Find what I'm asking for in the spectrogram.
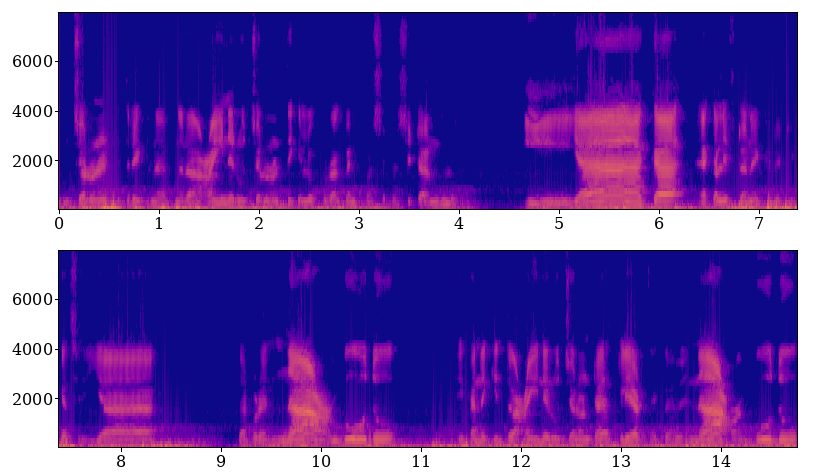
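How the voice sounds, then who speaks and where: A man teaching pronunciation of scripture verses, explaining each sound and then reciting slowly with long drawn-out vowels. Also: medium pitch, steady tone. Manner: scolds a noisy child sharply.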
